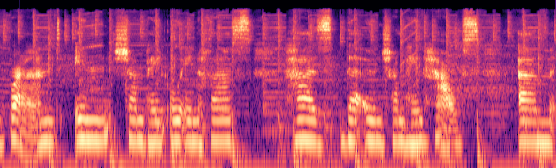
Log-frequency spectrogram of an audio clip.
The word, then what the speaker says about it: Reims: And Reims, if I've said that right, that's R-E-I-M-S. My mum told me how to pronounce that because my mum's French. So hopefully that's right.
